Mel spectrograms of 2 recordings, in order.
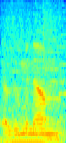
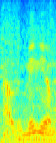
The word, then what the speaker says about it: aluminium: mentioned this car has all the aluminum or aluminium upgrades as some people pronounce it uh now I did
